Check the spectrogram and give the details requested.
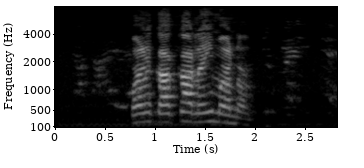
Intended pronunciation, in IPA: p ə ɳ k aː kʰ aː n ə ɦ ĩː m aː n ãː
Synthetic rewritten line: p ə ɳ k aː k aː n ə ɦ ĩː m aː n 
